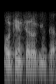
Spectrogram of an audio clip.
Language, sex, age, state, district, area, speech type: Tamil, male, 18-30, Tamil Nadu, Namakkal, rural, conversation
